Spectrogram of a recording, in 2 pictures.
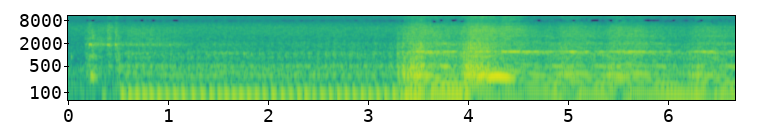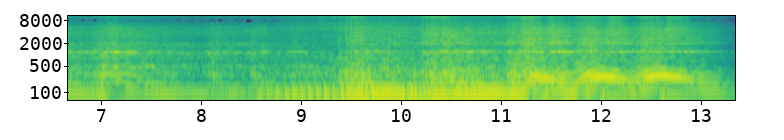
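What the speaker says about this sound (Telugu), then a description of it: "ఇప్పుడైతే దీని యొక్క ఇంజిన్ స్టార్ట్ చేసి మనం దీని యొక్క ఎగ్జాస్ట్ సౌండ్ ఎలా ఉందో ఒకసారి విందాం" A Hero Xtreme 125R motorcycle idles loudly up close, its single-cylinder exhaust thumping steadily, then is revved repeatedly in rising and falling bursts, with a stronger run of revs toward the end; no one speaks.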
